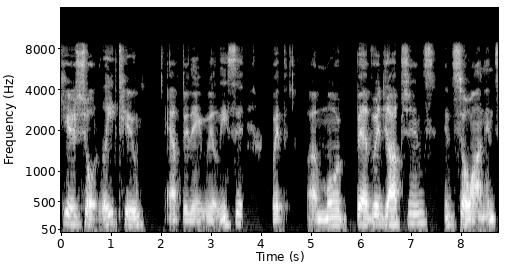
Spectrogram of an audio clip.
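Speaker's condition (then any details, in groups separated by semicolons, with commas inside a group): Cerebral palsy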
